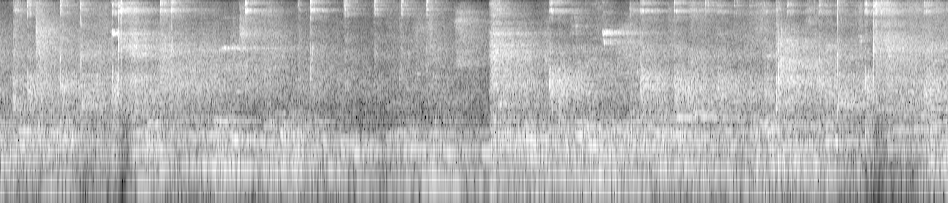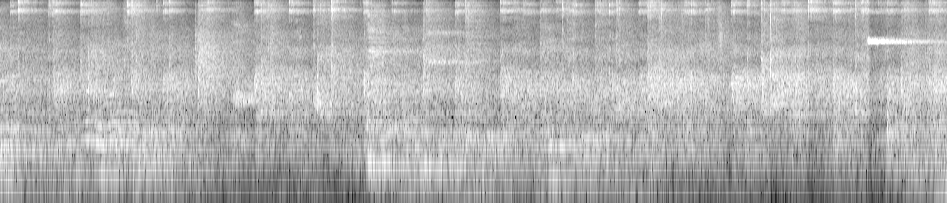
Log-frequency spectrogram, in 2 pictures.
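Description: Table tennis rallies: the ball clicks off rubber paddles and the table over and over, with pauses between points. Voices of other people talk steadily in the background of the large hall.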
